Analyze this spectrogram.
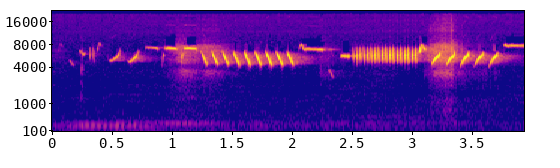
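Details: One of two Eurasian wrens in a UK woodland in spring, thought to be nesting right by the hide and alarm calling earlier, gives rapid, high, ticking notes in fast rattling bursts, about four a second, over a faint low hum.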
